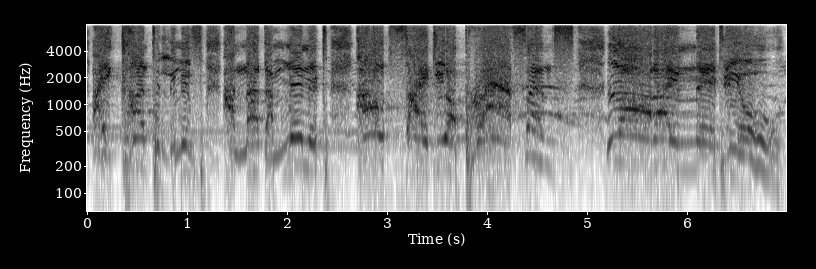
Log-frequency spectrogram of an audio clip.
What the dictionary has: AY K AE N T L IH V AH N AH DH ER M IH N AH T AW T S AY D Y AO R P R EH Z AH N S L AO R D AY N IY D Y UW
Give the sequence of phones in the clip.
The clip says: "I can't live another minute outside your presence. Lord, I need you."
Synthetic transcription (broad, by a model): AY K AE N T L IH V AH N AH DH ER M IH N AH T AW T S AY D Y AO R P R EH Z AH N S L AO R D AY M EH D Y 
